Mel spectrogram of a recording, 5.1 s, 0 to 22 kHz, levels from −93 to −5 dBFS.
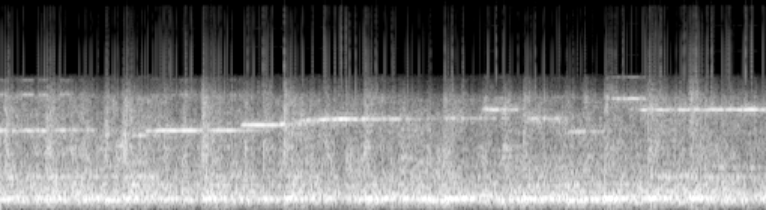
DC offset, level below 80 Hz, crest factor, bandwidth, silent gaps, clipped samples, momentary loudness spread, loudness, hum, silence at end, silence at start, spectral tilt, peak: under 0.1%; -38 dBFS; 6 dB; 6 kHz; none; 0.8%; 2 LU; -7 LUFS; none; 0 s; 0 s; -7.5 dB/octave; 0 dBFS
